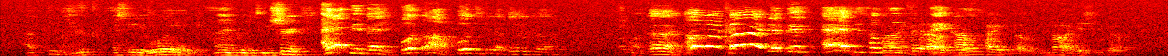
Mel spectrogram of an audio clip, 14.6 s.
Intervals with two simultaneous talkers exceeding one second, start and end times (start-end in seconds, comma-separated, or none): 10.9-12.3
